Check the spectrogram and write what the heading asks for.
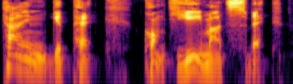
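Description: A man's voice: mid-range voice, wildly swooping pitch, a little slow, a bit bright, no echo, clean studio sound, pitched above the performer's own voice, full character voice. A man voicing a curious, lecturing diplomat's briefcase in a children's story. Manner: lecturing, nosy. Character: light brown diplomat's briefcase, know-it-all, curious. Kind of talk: audiobook character voice.

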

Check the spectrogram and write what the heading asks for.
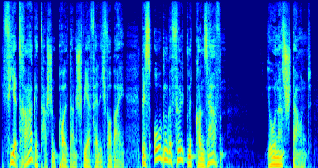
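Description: A man narrating a children's audiobook in a lively, expressive way. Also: fairly low pitch, unhurried, breathy edge, no room sound, studio quality.

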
